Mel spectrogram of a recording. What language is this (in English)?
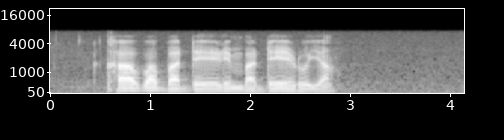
Venda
